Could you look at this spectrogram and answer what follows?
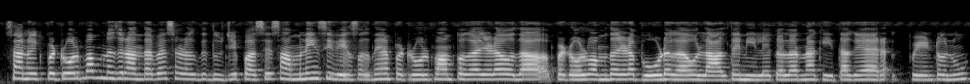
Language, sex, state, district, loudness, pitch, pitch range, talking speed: Punjabi, female, Punjab, Kapurthala, -15 LUFS, 230 Hz, 220-245 Hz, 230 wpm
